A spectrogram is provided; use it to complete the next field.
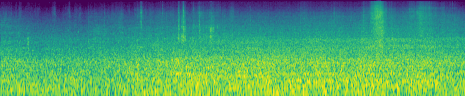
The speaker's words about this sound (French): Le son de la mer, c'est un peu comme la neige.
